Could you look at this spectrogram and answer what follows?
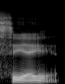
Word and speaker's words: CaseOh: And they're listening to, there's some YouTuber named Queso. Have you heard of Queso? Not young enough for that yet. So it's not even spelled like the Mexican cheese. It's a guy named Case. It's Caseoh.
